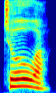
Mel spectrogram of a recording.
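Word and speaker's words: 좋아: ' ba po Jot Kaso yung H is followed by an Empty consonant so hindi natin bibigkasin yung h magiging Jo lang po siya So Jo tapos a so chowa or chowa chowa chowa ganon po another example Ito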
